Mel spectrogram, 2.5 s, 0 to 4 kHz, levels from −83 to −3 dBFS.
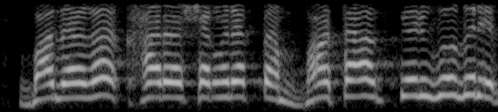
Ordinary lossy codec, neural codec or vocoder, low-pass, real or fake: none; codec, 16 kHz, 8 kbps, FunCodec, trained on LibriTTS, 25 frames a second; 3.6 kHz; fake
